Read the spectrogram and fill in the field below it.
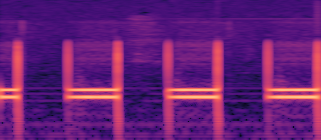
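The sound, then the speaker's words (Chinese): A telephone busy tone after a caller hung up on the host of a call-in show: four even, steady mid-pitched beeps, each about a quarter second long with equal gaps, fairly loud and with no voices. “怎么变成是你挂我电话？”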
